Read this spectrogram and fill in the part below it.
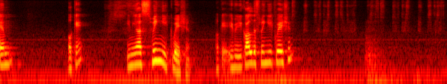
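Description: A marker scratches and squeaks on paper.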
